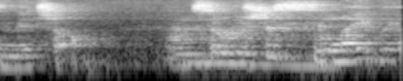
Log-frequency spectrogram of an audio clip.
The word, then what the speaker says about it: Michel: would pronounce that is michael or michelle right he pronounced it as mitchell so it was just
